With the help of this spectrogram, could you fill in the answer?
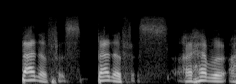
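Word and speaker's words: Boniface: Well, his successor is going to be this guy Bonafas. Okay, so it's Bonafice. Bonafice. I have a I have a hard time to pronounce his name. Bonafice. Bonafice. Okay, so I keep I keep saying Bonafas because it sounds more French, but it's Bonafice.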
